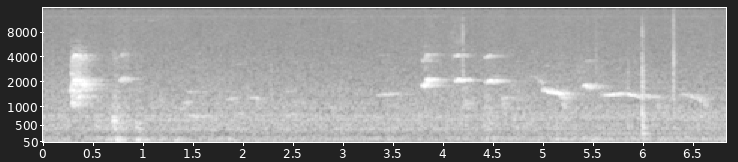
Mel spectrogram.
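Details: Male Toy Poodle giving thin, high whimpering whines: one sharp squeal near the start, then a run of short, wavering, falling whine notes toward the end, separated by quiet indoor background.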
